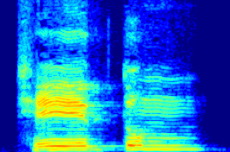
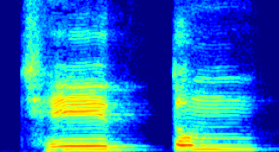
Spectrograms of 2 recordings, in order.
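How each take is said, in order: Both takes have the same delivery.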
